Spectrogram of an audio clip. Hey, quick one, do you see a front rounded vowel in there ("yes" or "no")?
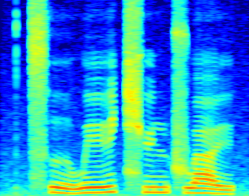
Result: yes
